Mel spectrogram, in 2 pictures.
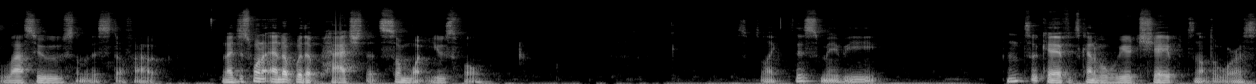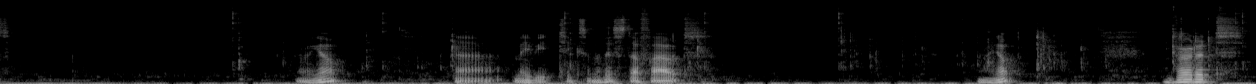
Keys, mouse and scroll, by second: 1.1 click, 15.4 middle click, 16.3 shift+click, 19.6 ctrl+click, 21.3 middle click, 22.2 middle click, 23.1 ctrl+i, 24.3 x.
